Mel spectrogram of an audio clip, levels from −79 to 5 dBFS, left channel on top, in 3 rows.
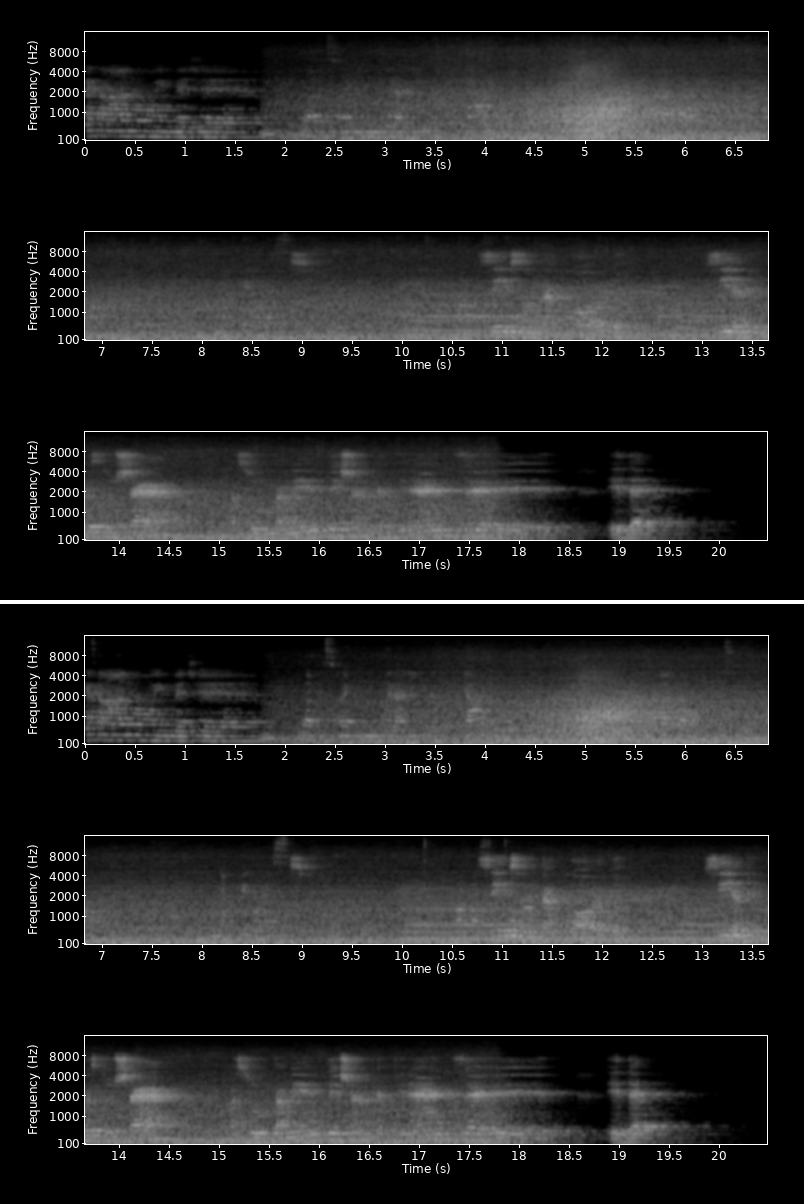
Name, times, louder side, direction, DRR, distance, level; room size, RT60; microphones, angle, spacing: voice 1, 0.0-9.4 10.5-11.3 11.5-12.0, right 1 dB, 80° right, 1 dB, 0.5 m, -41 dB
Stream, 1.7-17.8, equal, 45° left, 0.8 m, -35 dB
Motor vehicle (road), 2.9-10.7, left 2 dB, 85° left, 0.4 m, -36 dB
voice 2, 8.9-9.4 10.8-12.2 13.0-18.3 18.6-19.2, right 1 dB, 25° right, -2 dB, 0.4 m, -32 dB
Wind instrument woodwind instrument, 9.9-14.1, right 1 dB, 50° right, 1.0 m, -38 dB
4.5 x 2.3 x 2.4 m, 1.3 s
head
